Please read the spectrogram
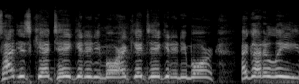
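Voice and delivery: very high-pitched tearful grandmother voice, crying. Retelling how a grandma on the show broke down: imitating a crying grandma. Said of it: "she starts crying".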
